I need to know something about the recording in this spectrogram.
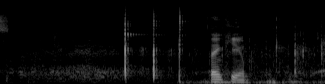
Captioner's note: audience applauding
